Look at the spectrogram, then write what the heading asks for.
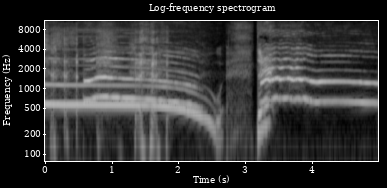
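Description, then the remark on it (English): A loud wolf howl rises and wavers, dips into a brief rough, noisy break, then swells into another long, steady howl that holds to the end. No talking accompanies it. “Was that a turkey wolf? I heard a gobble in there.”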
